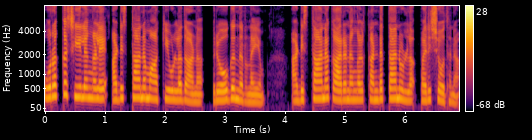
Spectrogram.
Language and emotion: Malayalam, neutral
